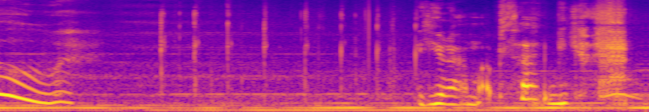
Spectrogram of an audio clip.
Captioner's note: clicking tongue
